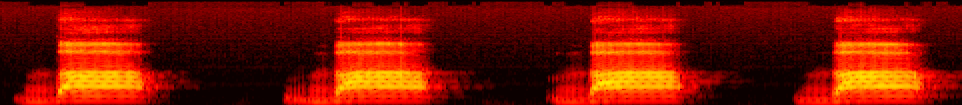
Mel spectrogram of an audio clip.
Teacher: جب ہم با کو ادا کرتے ہیں تو ہونٹوں کی تری والے حصے کو آپس میں ملاتے ہیں اور اس حرف کو ادا کرتے ہیں۔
